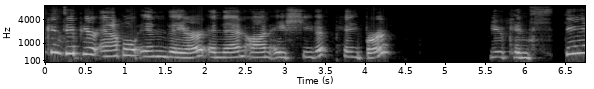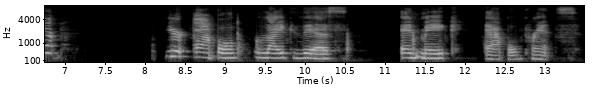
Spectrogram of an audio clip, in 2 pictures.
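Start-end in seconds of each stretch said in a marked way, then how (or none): none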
